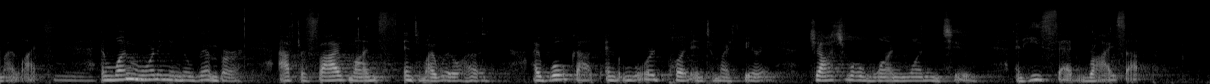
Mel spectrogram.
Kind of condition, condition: setting, large echoing room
